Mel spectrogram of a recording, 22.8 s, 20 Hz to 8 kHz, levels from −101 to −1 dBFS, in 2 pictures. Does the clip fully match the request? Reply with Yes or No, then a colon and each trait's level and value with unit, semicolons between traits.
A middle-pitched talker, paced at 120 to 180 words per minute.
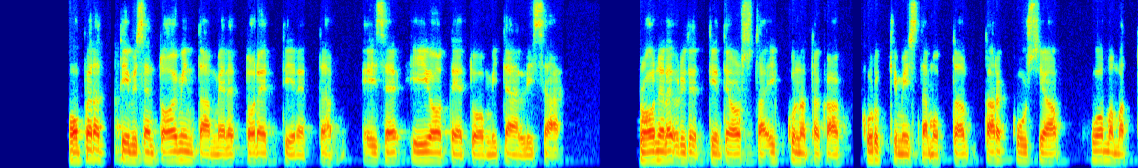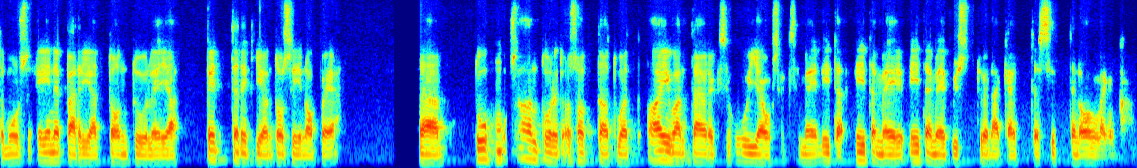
No: low, 100 Hz; average, 130 wpm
